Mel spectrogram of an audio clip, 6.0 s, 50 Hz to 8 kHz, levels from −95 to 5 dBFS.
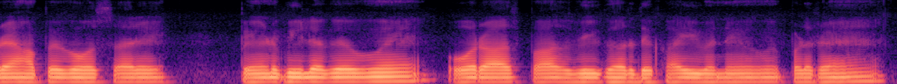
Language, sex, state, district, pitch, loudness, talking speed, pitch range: Hindi, male, Uttar Pradesh, Lalitpur, 110 Hz, -16 LUFS, 190 wpm, 110-115 Hz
